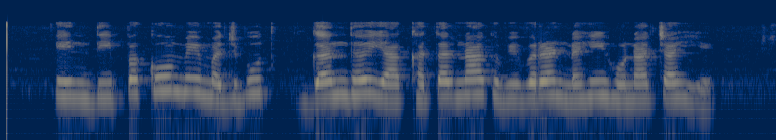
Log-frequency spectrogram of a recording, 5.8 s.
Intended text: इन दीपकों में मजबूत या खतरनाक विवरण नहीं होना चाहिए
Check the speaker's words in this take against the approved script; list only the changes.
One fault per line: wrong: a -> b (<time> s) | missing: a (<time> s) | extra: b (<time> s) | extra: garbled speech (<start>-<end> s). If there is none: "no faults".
extra: गंध (2.4 s)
